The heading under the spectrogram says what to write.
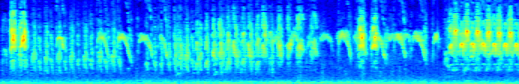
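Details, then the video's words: Little spiderhunter, a male said to be calling a female, played as a lure to make other birds respond. High, thin chirps are repeated rapidly in long runs with short pauses, ending in a fast ticking series. "PANCINGAN CEPAT MACET BUNYI SOGON BAHAN IJOAN"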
